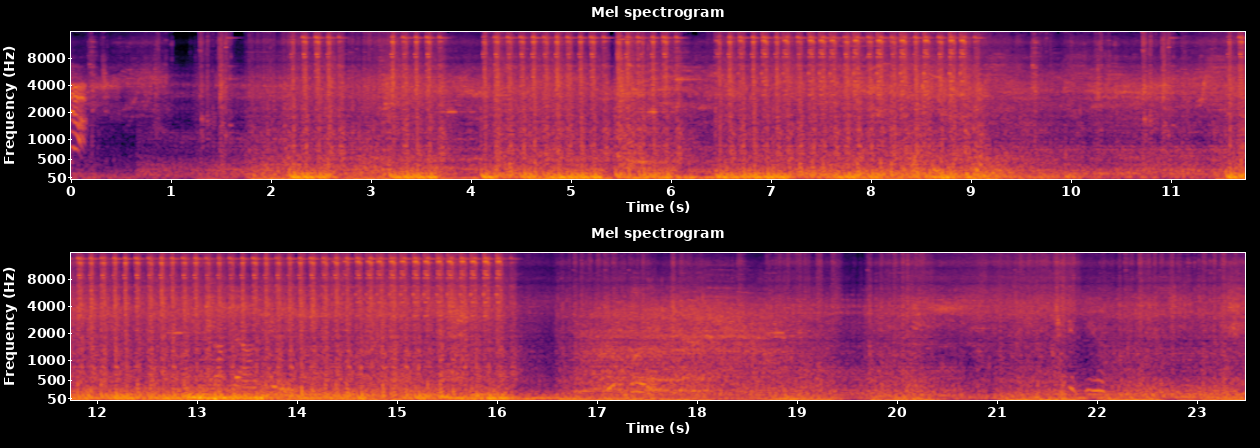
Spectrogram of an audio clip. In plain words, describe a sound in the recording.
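Creatures shriek and hiss.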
